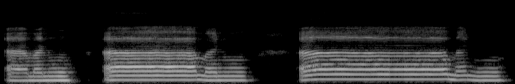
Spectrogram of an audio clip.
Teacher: Kalau di riwayat Hafs seperti saya sampaikan tadi bahwa itu harus kita baca 2 saja, amanu, udah titik. Nah, tapi Warsh membacanya Amanu 2, 4, dan 6 harakat. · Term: salasatul badal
